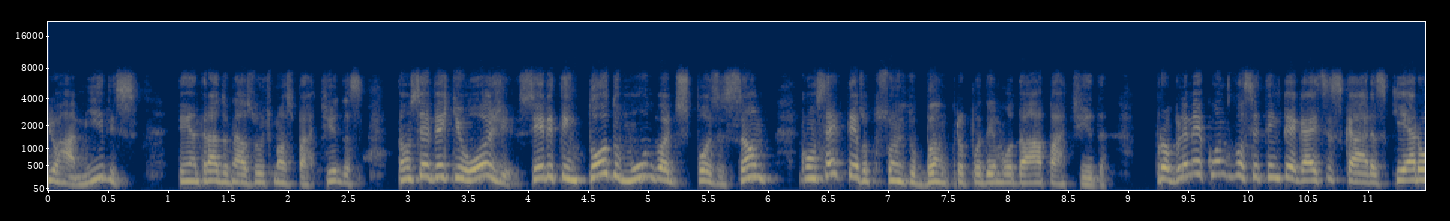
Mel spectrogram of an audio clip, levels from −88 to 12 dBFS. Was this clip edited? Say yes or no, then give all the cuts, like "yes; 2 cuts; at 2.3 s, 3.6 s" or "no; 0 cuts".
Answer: yes; 3 cuts; at 1.5 s, 6.3 s, 6.8 s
